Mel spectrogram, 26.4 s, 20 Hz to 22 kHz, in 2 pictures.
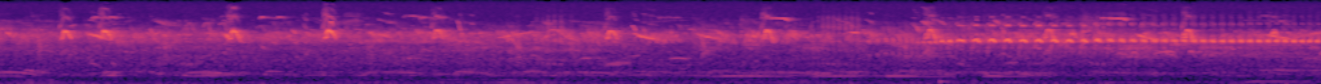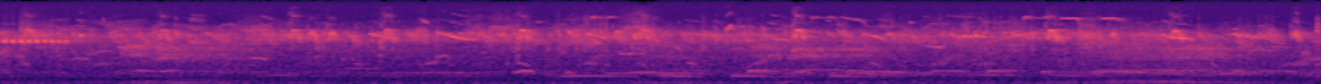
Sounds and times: birds 0.0 - 26.4
wind 0.0 - 26.4
lambs 20.9 - 22.0
lambs 24.0 - 25.9

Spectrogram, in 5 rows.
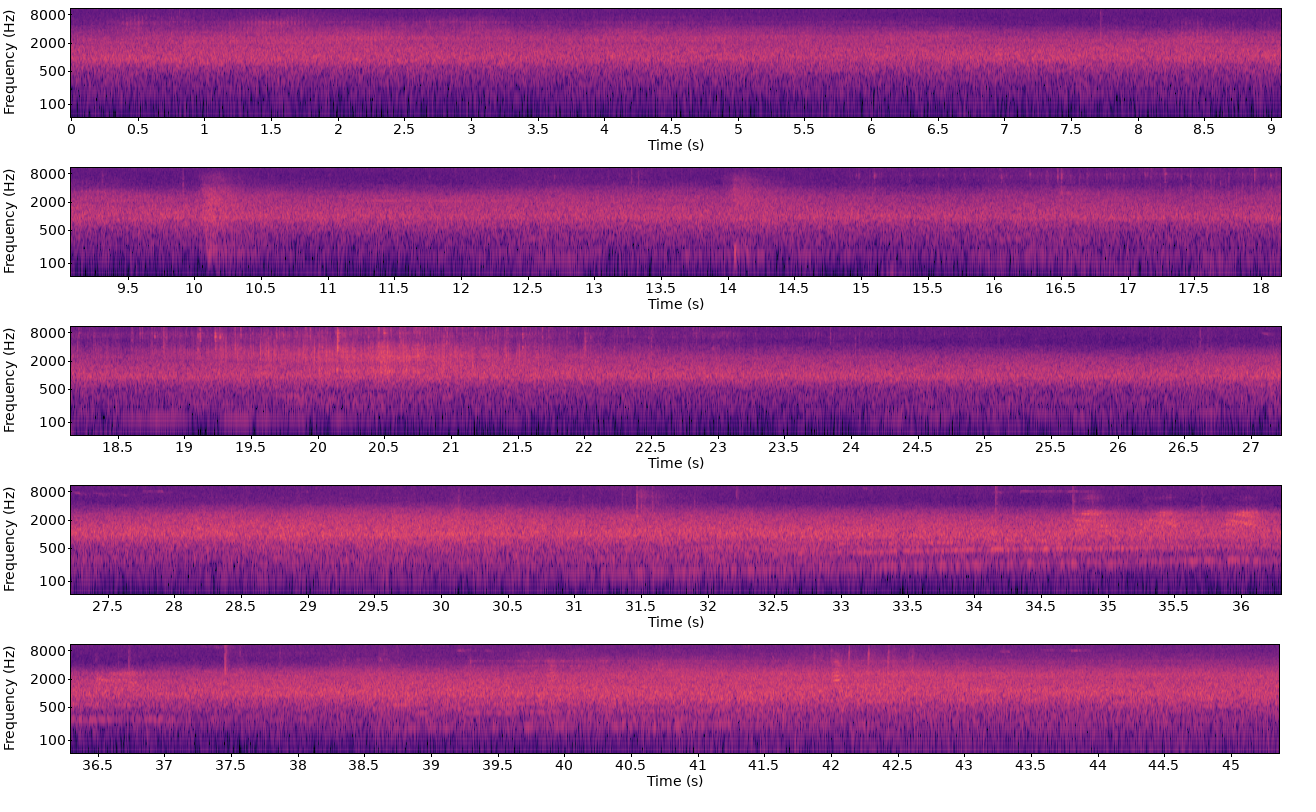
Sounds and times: wind 0.0 - 45.3
birds passing by 31.3 - 45.3

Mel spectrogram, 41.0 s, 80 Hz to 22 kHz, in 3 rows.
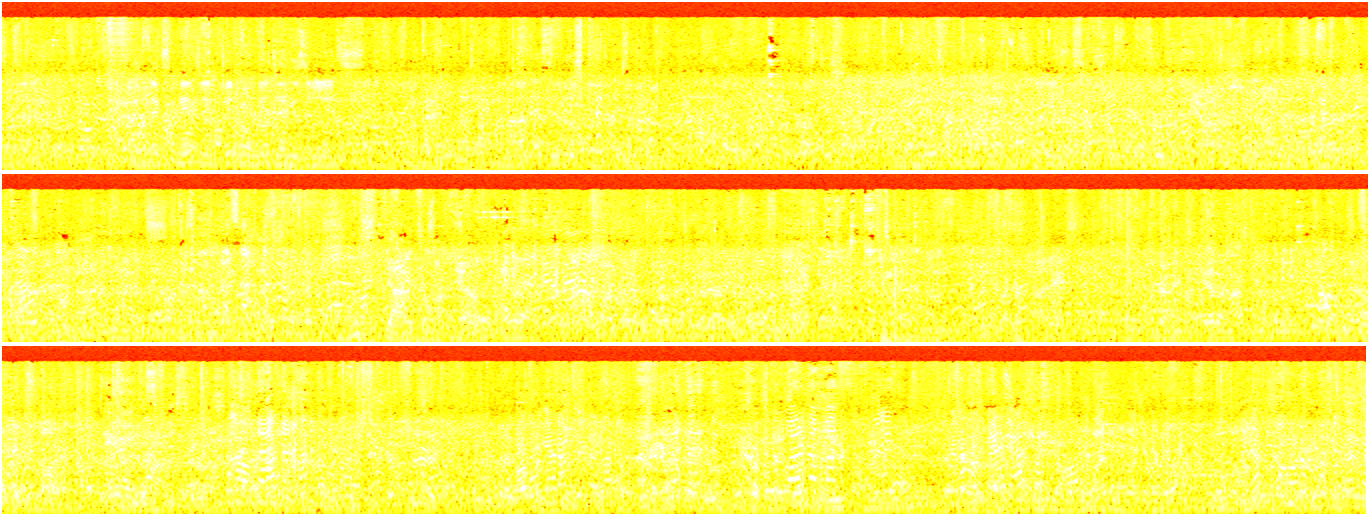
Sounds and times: vernissagepublikum am buffet 0.0 - 40.9

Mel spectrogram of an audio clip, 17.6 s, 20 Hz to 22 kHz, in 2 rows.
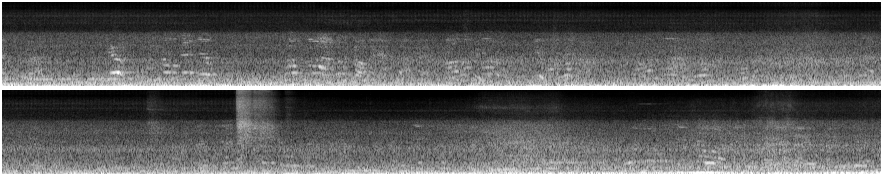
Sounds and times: Traffic 0.0 - 17.5

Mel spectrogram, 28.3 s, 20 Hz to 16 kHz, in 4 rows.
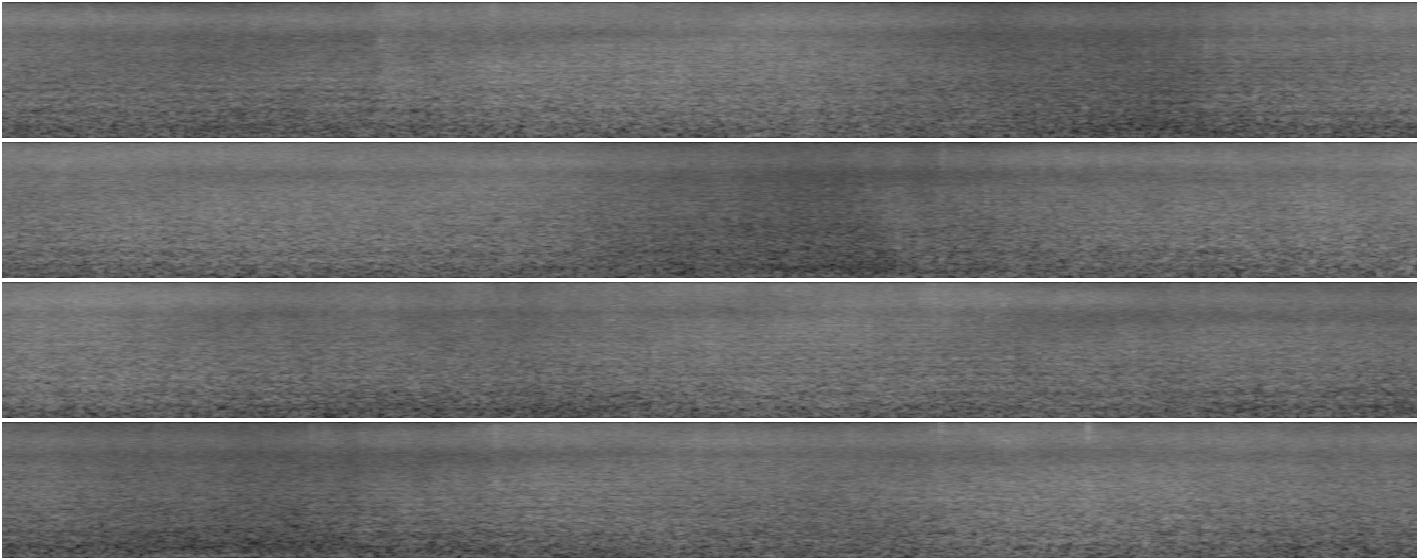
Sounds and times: waves 0.0 - 28.3

